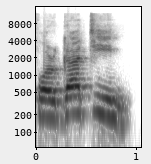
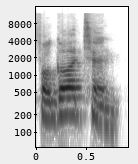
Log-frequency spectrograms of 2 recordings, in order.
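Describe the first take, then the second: First: The last syllable has a full vowel. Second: The last syllable has a reduced vowel. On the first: The speaker calls it wrong. "We don't say it like this because it sounds weird" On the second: The speaker calls it right. "we have to use the schwa sound, and that is actually the correct sound"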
